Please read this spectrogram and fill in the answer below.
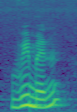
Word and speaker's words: women: Women, we are using the vowel O, but we are pronouncing it like E.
